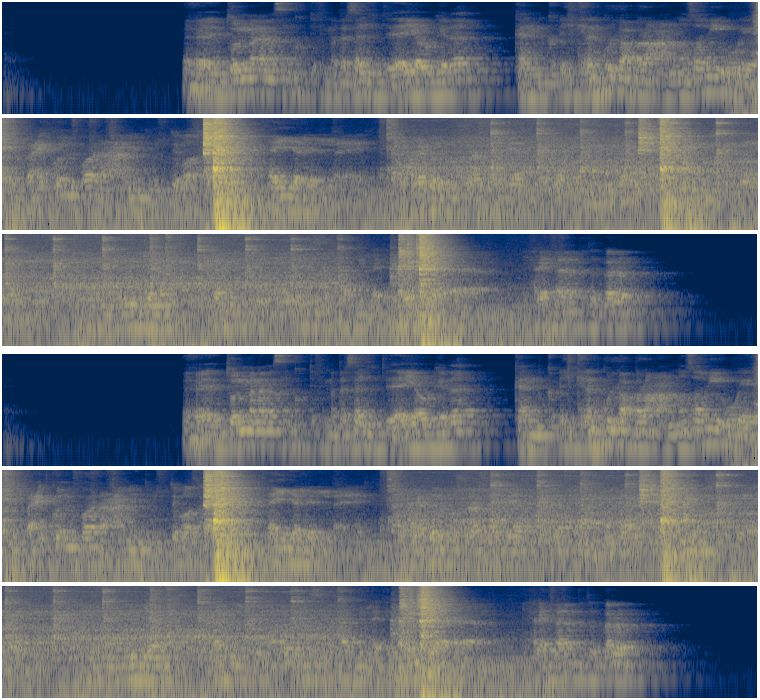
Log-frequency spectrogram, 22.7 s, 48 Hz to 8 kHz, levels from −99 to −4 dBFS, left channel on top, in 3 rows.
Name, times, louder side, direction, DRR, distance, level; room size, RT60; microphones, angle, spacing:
voice 1, 1.8-4.7 5.1-11.2 11.5-20.0 20.3-21.4, right 1 dB, 35° right, -3 dB, 0.6 m, -40 dB
sound 1, 7.2-20.7, left 1 dB, 80° left, 0.7 m, -30 dB
sound 2, 11.4-18.5, left 1 dB, 10° left, 0.3 m, -38 dB
2.9 x 2.1 x 3.4 m, 0.85 s
head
